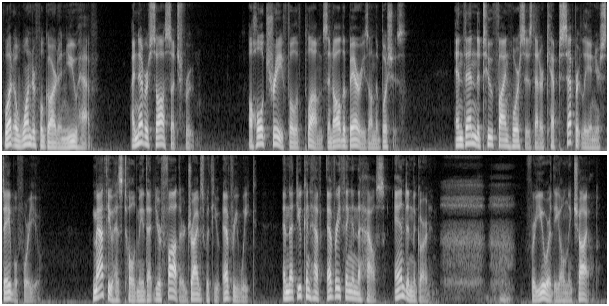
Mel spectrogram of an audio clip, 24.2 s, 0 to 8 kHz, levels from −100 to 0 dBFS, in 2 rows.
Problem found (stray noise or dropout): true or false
true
